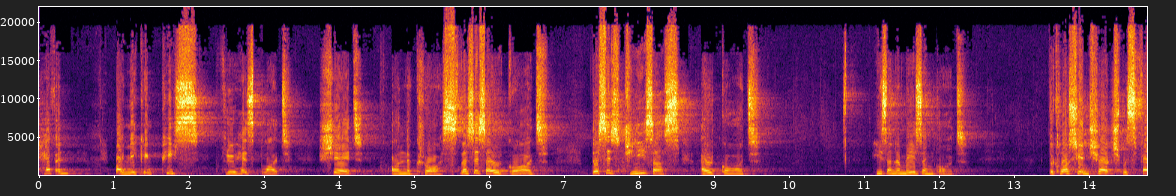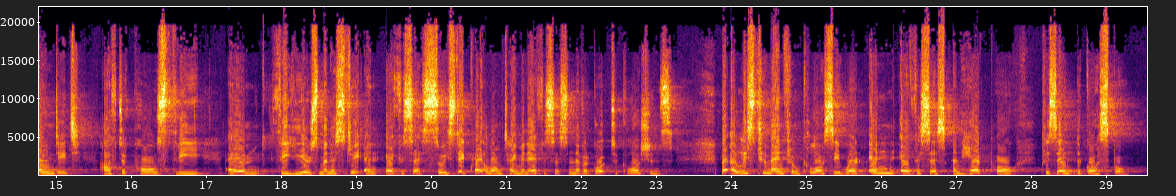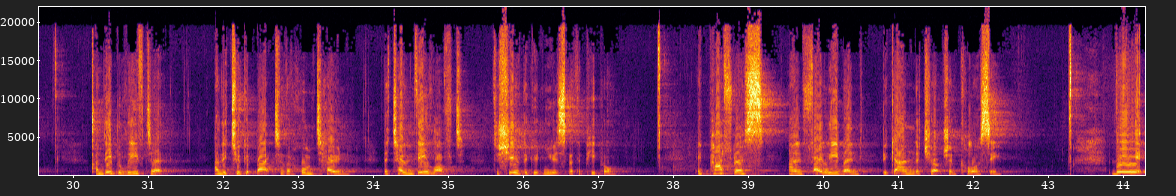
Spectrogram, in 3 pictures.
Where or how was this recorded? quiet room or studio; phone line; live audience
live audience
